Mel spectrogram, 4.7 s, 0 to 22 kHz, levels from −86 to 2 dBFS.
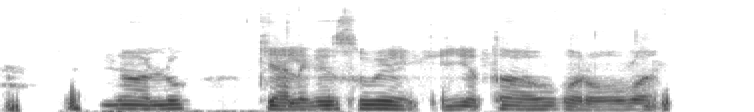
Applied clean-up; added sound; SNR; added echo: neural mask model Resemble Enhance denoiser.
